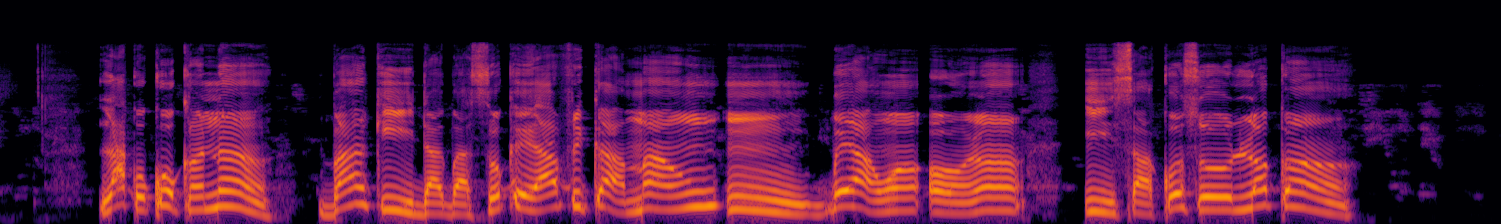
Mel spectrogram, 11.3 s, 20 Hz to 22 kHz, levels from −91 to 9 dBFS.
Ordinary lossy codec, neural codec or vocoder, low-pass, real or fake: none; none; 10.8 kHz; real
